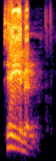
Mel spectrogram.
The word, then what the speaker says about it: Taven: Now, your son's name, am I saying that right? Tavin? – Taven. – Taven. – Like Raven, okay. But with a T. Taven.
